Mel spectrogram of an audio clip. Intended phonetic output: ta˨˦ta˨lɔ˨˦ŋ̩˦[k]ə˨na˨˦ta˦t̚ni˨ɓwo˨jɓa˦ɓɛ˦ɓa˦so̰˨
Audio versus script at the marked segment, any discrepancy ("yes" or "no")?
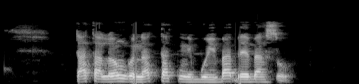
yes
